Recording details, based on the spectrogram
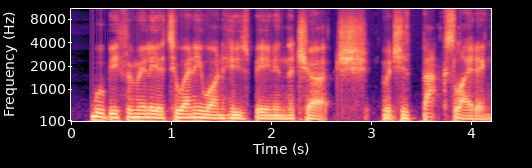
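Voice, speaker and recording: This man talks with a southern English accent. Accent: southern English (London area). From Southeast London, England. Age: 20s. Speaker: former church member, podcaster. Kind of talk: interview, personal story. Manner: hesitant, many fillers.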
